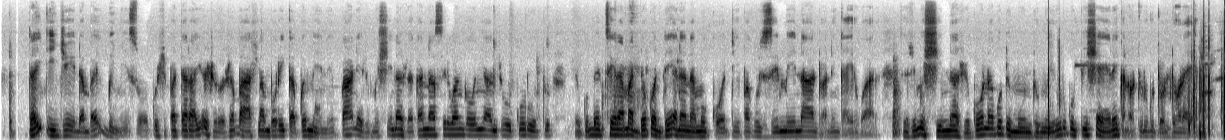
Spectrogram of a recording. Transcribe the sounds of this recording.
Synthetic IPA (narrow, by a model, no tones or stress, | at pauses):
daitid͡ʒeiɗambaiɡʱwiɲḭːso̰kuʐipataɾaje̞ʐiro̞ʐaɓaːɬambuɾikakwemenepane̞ʐimuʃinaʐakanasiriwaŋɡeuɲanʐiukuɾutuʐe̞̰kuɓe̞t͡se̞ɾamadʱo̞ko̞dʱeananamuɡʱo̞tipakuzimenantʰua̰neŋɡa̰irwa̰ːrase̞ʐimuʃinaʐe̞kuo̞nak̬utimuntʰumwiɾiuɾikupiʃaɦe̞ɾe̞kana̰kutiuɾikuto̞ndoɾaɦḛːrḛ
